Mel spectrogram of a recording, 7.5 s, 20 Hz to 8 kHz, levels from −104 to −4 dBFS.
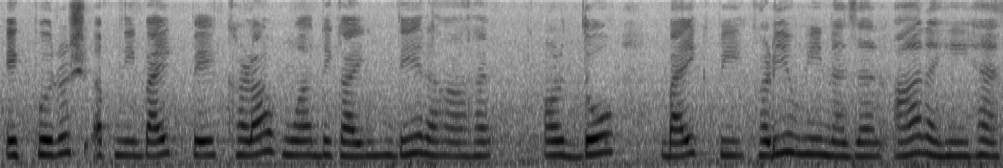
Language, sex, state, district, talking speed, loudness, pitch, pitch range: Hindi, female, Madhya Pradesh, Dhar, 165 wpm, -15 LUFS, 255 Hz, 250-265 Hz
